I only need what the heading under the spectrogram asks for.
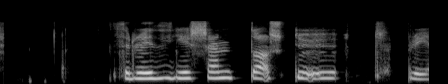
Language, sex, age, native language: Icelandic, male, 7, Icelandic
